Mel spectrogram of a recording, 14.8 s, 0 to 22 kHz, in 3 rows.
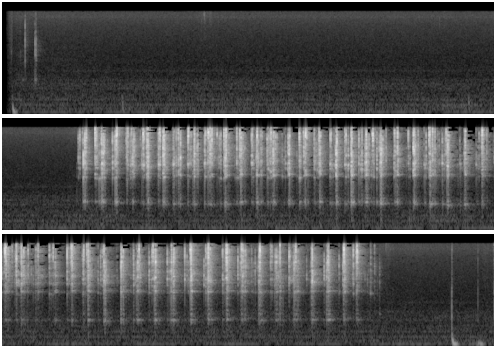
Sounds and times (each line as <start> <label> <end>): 5.7 Shaking four dice in a closed fist 13.6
